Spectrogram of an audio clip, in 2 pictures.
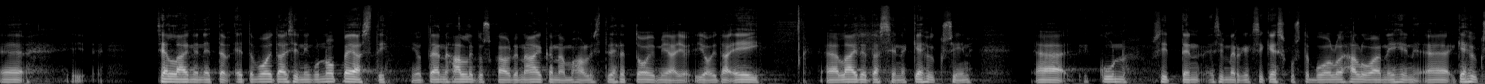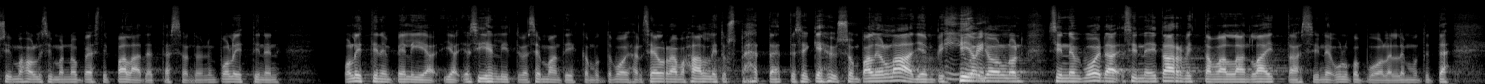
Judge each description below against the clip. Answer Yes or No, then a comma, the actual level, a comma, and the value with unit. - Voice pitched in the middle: No, low, 115 Hz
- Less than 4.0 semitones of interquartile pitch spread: Yes, narrow, 2.5 semitones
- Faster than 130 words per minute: No, average, 125 wpm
